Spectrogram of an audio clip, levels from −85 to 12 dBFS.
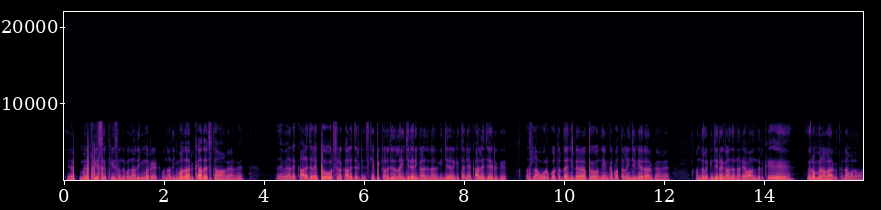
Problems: echo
